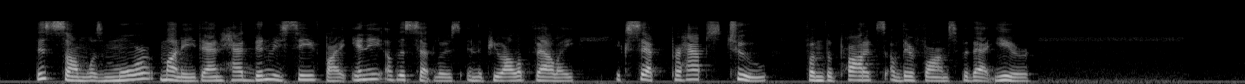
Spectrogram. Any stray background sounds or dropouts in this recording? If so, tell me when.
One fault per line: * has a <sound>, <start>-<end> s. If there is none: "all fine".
all fine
